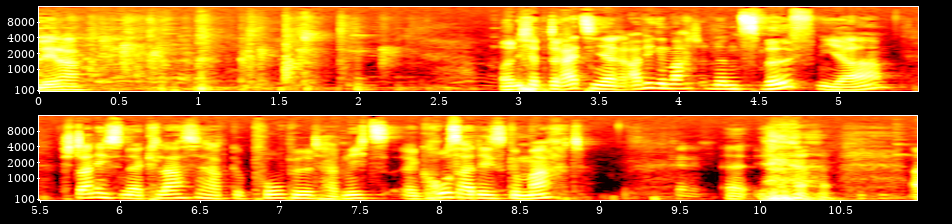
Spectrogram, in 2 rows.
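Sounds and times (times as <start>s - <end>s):
speech: 0.0s - 0.4s, 2.9s - 10.9s
laughter: 0.0s - 2.8s, 10.0s - 10.5s
audience applause: 0.0s - 2.9s.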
